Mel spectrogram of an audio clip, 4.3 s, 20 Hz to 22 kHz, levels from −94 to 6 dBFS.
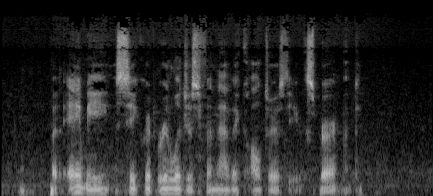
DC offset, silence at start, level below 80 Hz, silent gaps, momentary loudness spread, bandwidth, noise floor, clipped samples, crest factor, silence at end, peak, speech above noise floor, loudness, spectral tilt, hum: under 0.1%; 0.2 s; -52 dBFS; none; 12 LU; 16 kHz; -65 dBFS; under 0.1%; 22 dB; 0.7 s; -8 dBFS; 36 dB; -28 LUFS; -3.5 dB/octave; none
